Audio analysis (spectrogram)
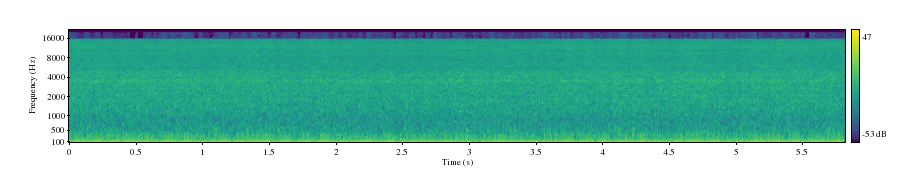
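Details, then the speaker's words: Suzuki Bandit 1200S, started easily on choke with a jumped battery, settling to idle: steady deep rumble with a faint uneven churning, no knocks; owner attributes churning to the clutch basket, possibly the SACS cooling system. "down into idle oh she sounds good you can still hear the clutch basket making that churning sound that's so weird that those clutch baskets"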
